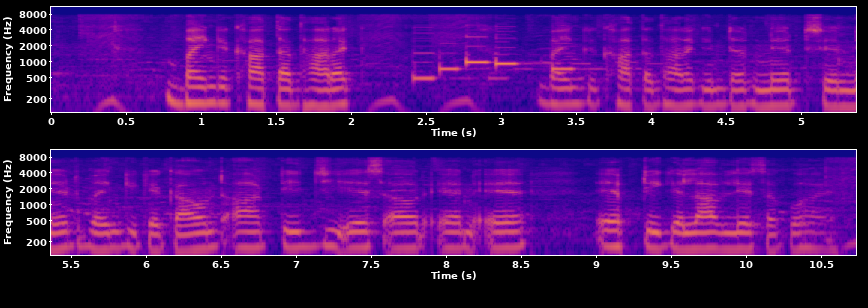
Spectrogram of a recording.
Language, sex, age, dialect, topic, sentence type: Magahi, male, 18-24, Southern, banking, statement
